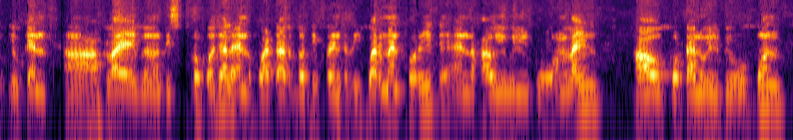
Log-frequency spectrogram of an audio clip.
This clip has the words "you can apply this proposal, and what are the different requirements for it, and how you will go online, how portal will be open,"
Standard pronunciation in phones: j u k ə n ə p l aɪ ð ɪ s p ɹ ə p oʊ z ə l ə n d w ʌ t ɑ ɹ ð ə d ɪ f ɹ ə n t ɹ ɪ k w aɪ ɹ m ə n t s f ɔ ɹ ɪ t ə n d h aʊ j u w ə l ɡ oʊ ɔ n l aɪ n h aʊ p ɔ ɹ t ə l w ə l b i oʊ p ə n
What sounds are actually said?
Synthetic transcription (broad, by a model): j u k ə n ə p l aɪ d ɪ s p ɹ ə p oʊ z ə l ə n d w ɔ t ɑ ɹ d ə d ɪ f ɹ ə n t ɹ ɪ k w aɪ ɹ m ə n t f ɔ ɹ ɪ t ə n d h aʊ j u w ə l ɡ oʊ ɔ n l aɪ n h aʊ p ɔ ɹ t ə l w ə l b i oʊ p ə n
